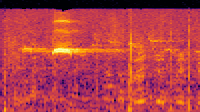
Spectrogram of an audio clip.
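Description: A few separate dull thuds of a futnet ball hitting the clay court, with a short high-pitched chirp about half a second in that is the loudest sound, over background voices.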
